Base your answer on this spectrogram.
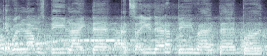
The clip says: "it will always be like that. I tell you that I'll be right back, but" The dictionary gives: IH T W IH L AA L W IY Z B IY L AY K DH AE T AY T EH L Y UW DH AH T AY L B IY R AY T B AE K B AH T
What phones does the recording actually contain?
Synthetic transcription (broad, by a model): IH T W IH L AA W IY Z B IY L AY K DH AE T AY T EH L Y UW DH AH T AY B IY R AY T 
